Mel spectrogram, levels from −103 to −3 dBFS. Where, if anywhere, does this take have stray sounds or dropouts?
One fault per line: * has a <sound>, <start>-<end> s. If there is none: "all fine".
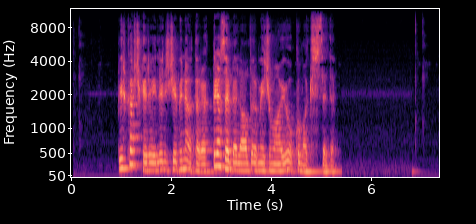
all fine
